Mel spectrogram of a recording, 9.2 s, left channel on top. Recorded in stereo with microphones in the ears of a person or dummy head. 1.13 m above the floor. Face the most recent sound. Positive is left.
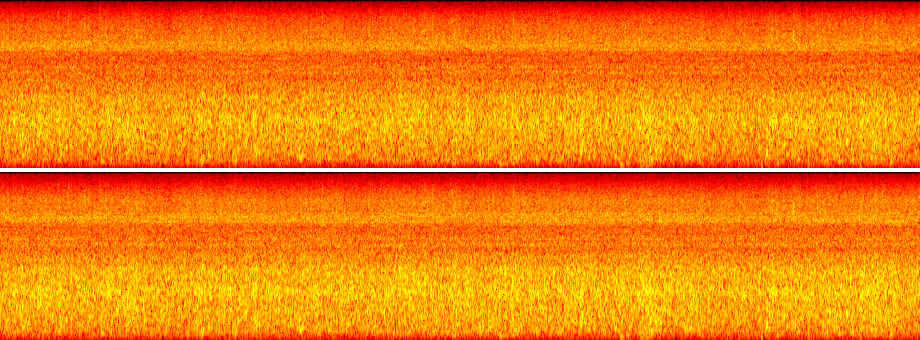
turn(degrees=10)  # may be behind; listen again after turning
